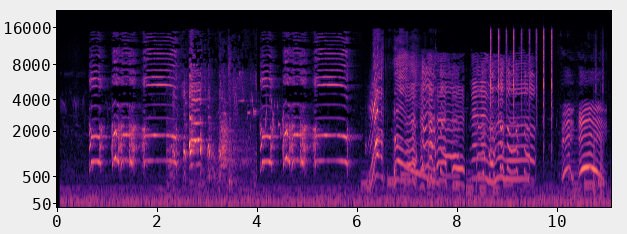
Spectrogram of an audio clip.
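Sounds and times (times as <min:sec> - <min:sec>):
rooster crowing: 0:00.6 - 0:06.1.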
